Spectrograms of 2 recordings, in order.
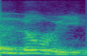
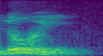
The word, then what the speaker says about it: Luis: How do I pronounce Luis? No, I'll say Louis. Louis, right? Good afternoon. No, Louis. Yeah, Louis.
